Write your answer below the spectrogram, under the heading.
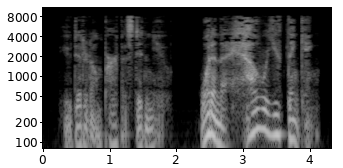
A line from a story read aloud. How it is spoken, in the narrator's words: Adam said in a low voice that wouldn't carry beyond us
